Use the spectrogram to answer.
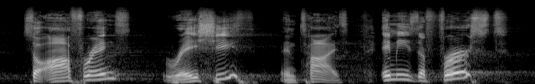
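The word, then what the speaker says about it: רֵאשִׁית: first fruit is a Hebrew word and it's pronounced reishi so offerings Ray sheath and ties it means the first in place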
